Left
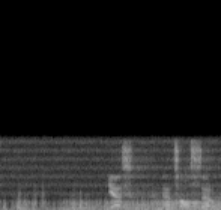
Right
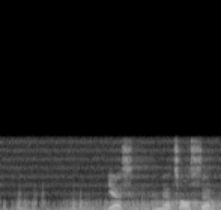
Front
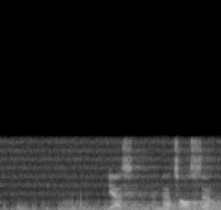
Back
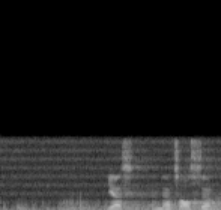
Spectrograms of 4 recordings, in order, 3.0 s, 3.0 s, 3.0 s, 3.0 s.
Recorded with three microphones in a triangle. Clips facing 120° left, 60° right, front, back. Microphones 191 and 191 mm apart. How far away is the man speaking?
About 1.1 m.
